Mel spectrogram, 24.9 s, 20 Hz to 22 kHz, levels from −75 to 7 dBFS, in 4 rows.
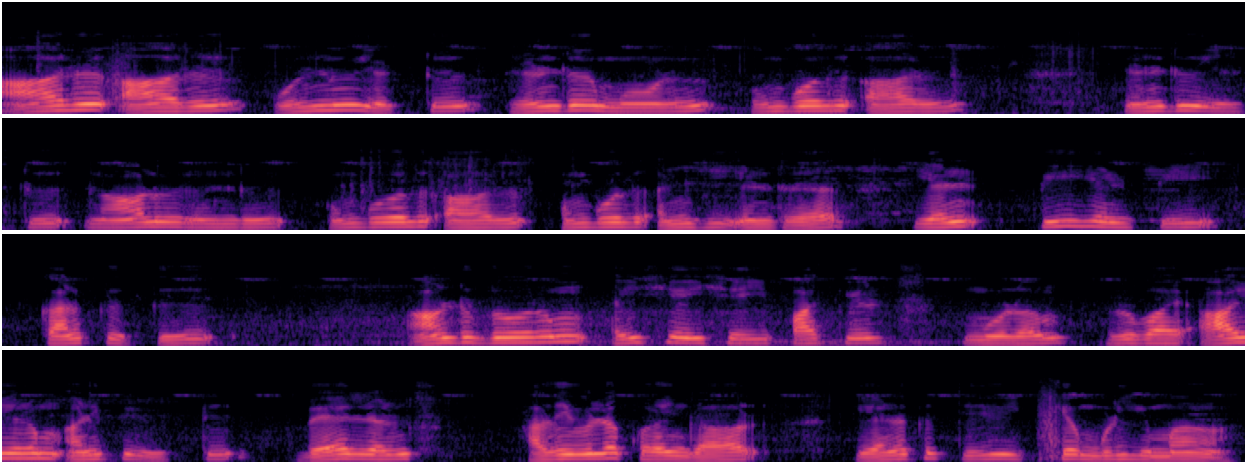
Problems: none marked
